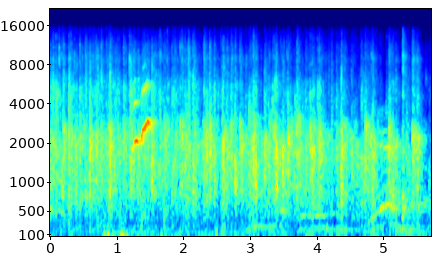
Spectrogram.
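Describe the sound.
Sustained audience applause for a performer at a live show in the Knülljause, a dense crackle of many hands clapping at steady loudness for several seconds, with faint voices and brief whoops mixed in underneath.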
